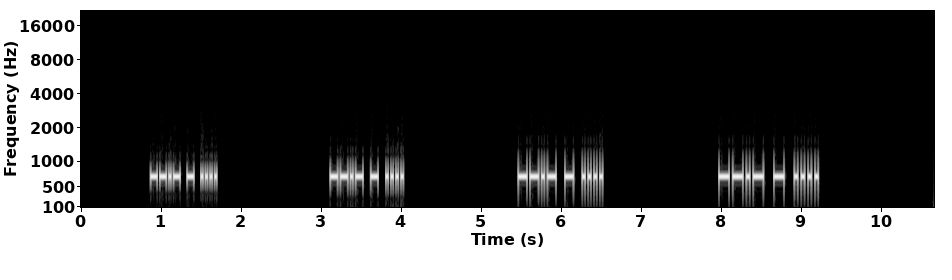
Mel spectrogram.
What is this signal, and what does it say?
Morse code, heard as a keyed tone, about 39 wpm, 700 Hz. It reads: QTH QTH QTH QTH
